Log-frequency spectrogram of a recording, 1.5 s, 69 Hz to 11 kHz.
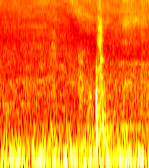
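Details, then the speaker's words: Newly built shop air system fed by an 80-gallon BendPak TS-5 compressor, first pressurizing: constant high hiss with a sharper spurt as air escapes at a valve joint; fixed by cutting out the pipe and fitting a union. "it's actually at the valve I [Music] wonder all right there was a pretty good size leak there so I ended up cutting that pipe out and putting a union in"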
